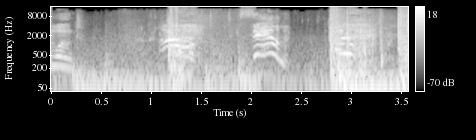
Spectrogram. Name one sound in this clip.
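A young man groans in pain.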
